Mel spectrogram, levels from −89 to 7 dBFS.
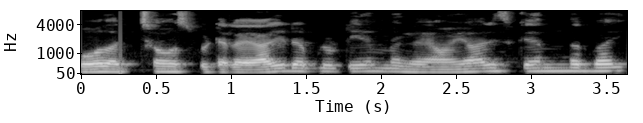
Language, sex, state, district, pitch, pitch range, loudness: Hindi, male, Uttar Pradesh, Jyotiba Phule Nagar, 140 Hz, 125-155 Hz, -19 LUFS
